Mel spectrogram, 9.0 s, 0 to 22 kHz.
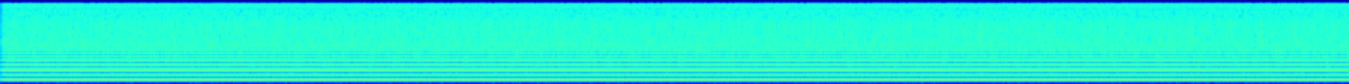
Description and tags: Transistor Organ Violin - A#3
Sample of an old combo organ set to its "Violin" setting.
Recorded with a DI-Box and a RME Babyface using Cubase.
Have fun!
